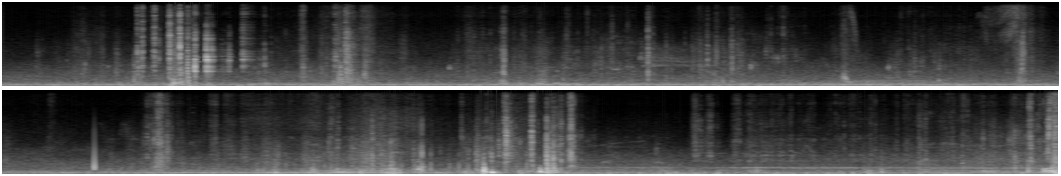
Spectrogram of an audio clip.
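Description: Steady low hum of a boat motor running, with scattered knocks and clicks from fishing gear and footsteps on the boat's deck, the loudest pair of knocks about three-quarters of the way in.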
